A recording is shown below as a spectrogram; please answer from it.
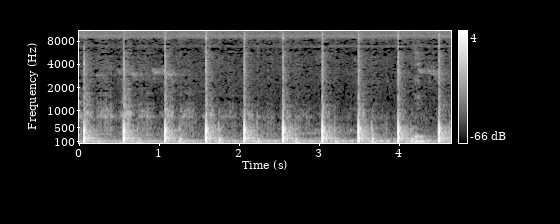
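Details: Honda Beat carburetor scooter engine: a dull, regular "glek glek" knock about twice a second over a low idle hum, first suspected as piston or connecting rod; actually a loose crankcase bearing seat.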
